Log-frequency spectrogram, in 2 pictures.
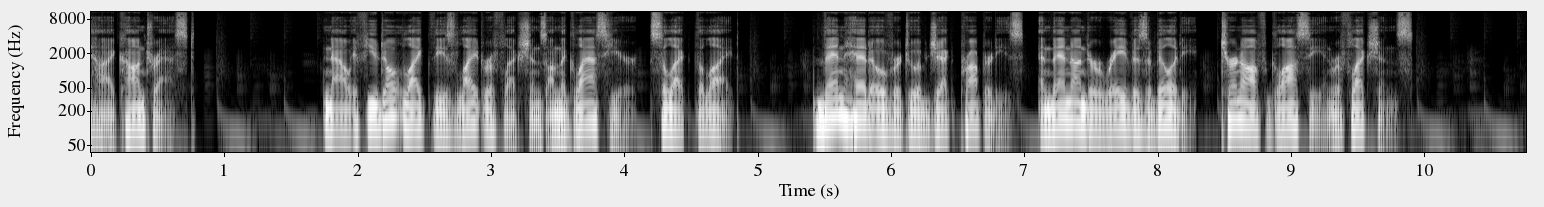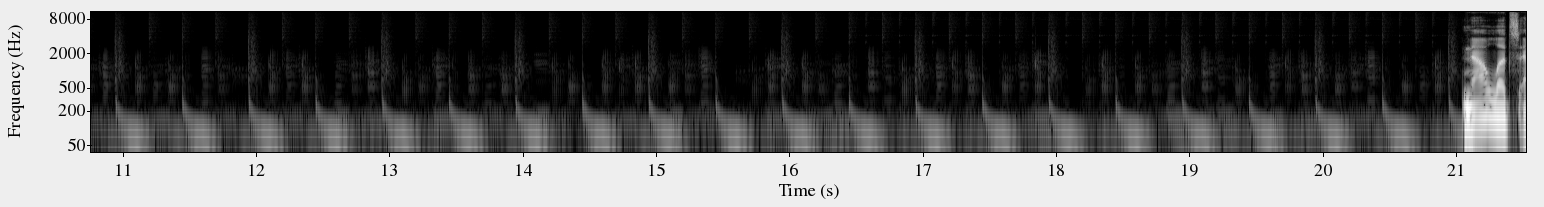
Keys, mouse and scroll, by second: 1.9-2.5 scroll down 1, 2.5-5.0 typing, 3.7 click, 4.5 right click, 6.2 click, 7.3 click, 8.0 click, 8.1-9.3 scroll down 9, 9.3 click, 12.6 click, 13.4 click, 15.4 click, 16.1 click, 18.1 click, 20.0 click.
